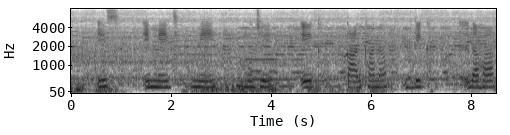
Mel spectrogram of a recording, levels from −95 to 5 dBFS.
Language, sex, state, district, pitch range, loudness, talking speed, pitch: Hindi, female, Madhya Pradesh, Dhar, 220-230 Hz, -16 LUFS, 55 wpm, 225 Hz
